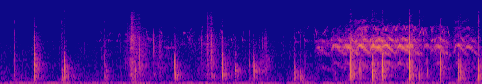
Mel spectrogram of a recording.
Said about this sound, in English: Them crows we flushed back there went back to eating again.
